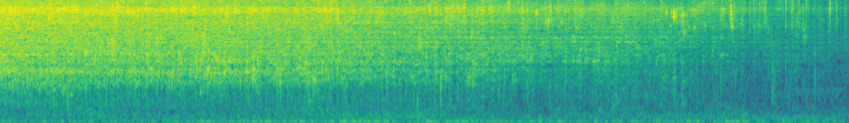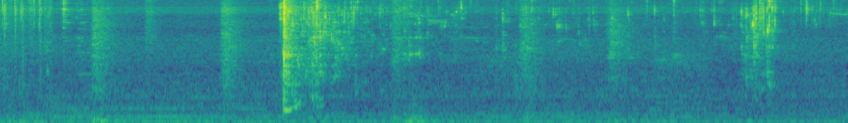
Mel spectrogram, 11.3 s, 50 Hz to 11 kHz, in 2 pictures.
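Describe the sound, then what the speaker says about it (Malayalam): Water is poured into a pot for Kerala-style chicken biryani rice, a steady splashing rush that fades away after a few seconds, followed by scattered drips and small clinks. "2 കപ്പ് വെള്ളം ഒഴിച്ച് കൊടുക്കണം."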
